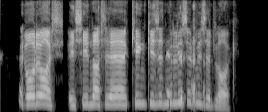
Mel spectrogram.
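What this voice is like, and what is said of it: Usual voice. Nothing is said of it.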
